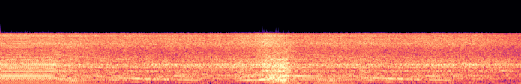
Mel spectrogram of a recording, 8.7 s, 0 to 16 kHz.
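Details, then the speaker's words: Jeep Cherokee 4G with a misfire on cylinder 5: it revs up and falls back with an uneven, stumbling beat and the truck shakes. Injectors were cleaned and coils and plugs changed; codes were erased. "pero como pueden ver la camioneta tiembla que maraca mediática"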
